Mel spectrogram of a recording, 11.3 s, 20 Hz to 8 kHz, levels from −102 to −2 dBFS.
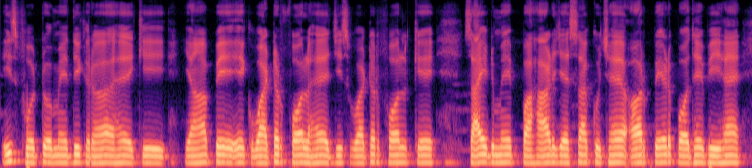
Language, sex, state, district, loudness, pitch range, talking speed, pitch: Hindi, male, Jharkhand, Garhwa, -16 LUFS, 125-130 Hz, 140 wpm, 125 Hz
